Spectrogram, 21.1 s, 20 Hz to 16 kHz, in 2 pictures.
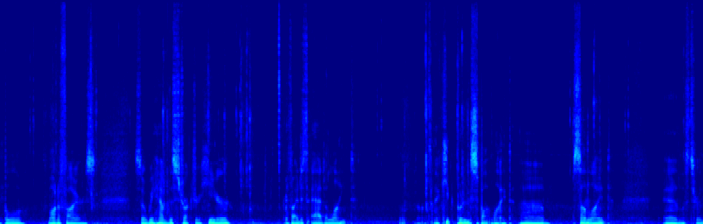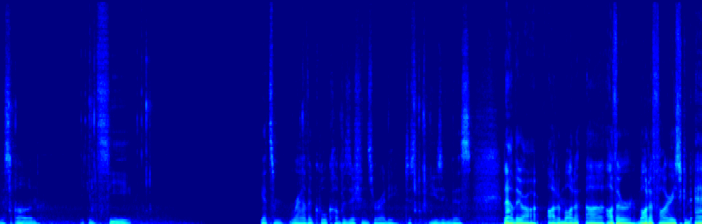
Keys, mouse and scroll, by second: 0.7 right click, 1.3 KP_Decimal, 1.7 middle click, 2.4 a, 2.5 middle click, 3.1 shift+middle click, 3.4 click, 3.6 shift+a, 6.3 Delete, 6.8 shift+a, 8.8 r, 10.2 click, 10.6 r, 14.2 scroll up 7, 14.5 middle click, 15.1 shift+middle click, 15.7-16.0 scroll down 2, 15.9 middle click, 16.7 r.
